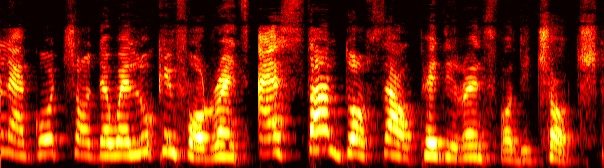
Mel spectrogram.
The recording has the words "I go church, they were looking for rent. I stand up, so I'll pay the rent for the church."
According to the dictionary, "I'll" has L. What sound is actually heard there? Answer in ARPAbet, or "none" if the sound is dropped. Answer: W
